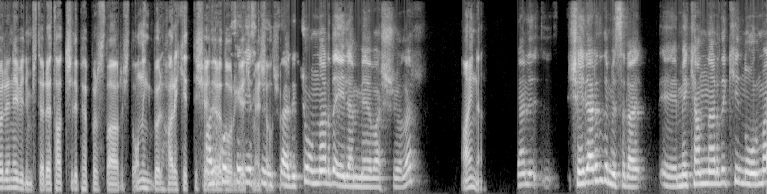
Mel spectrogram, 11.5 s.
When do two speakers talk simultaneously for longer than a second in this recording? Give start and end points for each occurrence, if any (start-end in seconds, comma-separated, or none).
3.1-4.4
